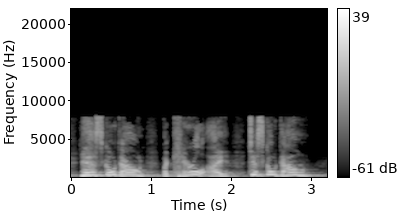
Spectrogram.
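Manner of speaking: high, loud, slow insistence; wife insisting urgently, high and loud. Retold or imitated. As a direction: urge him down the stairs. Wife urging him downstairs.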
